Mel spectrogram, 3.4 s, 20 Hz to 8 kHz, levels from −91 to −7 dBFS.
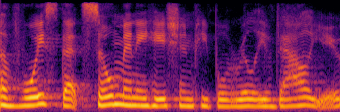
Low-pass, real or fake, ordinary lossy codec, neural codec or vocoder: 7.2 kHz; real; MP3, 64 kbps; none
